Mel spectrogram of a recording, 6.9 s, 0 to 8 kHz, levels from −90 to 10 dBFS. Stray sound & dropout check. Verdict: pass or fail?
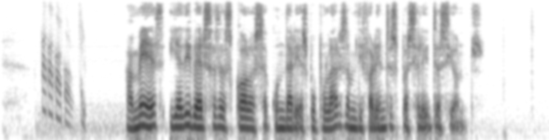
fail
